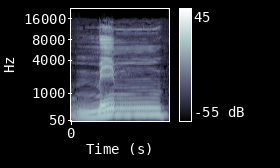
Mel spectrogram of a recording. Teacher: نون ساکن کے بعد با ہونے کی وجہ سے اقلاب ہوگا. نون ساکن کی آواز میم میں بدل جائے گی. اس کو مم پڑھا جائے گا.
